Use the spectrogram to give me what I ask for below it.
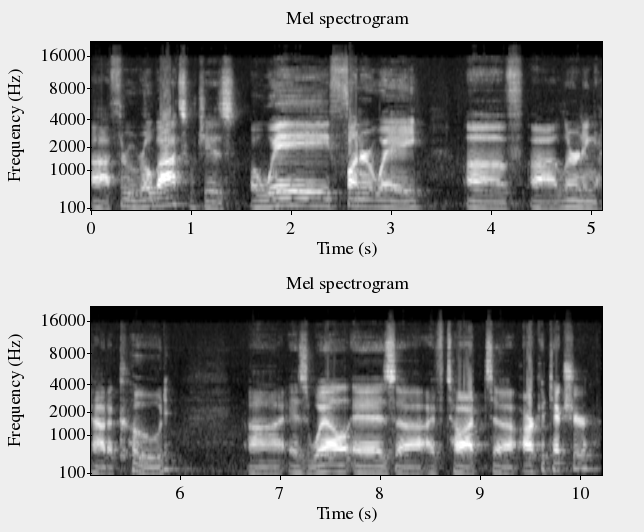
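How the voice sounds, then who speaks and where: Middle-aged male shop teacher, relaxed and friendly, talks with frequent filler sounds. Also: on the low side, slow pace. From Vermont. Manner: friendly, many filler uhs. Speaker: high school technology teacher. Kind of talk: casual interview answers.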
